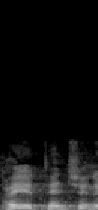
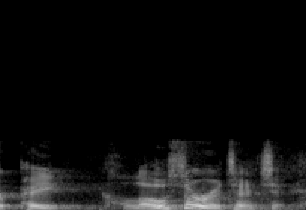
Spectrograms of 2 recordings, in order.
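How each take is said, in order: First: Said in the usual way. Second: Slow, with "closer" drawn out; stress on closer. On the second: Shown as a demonstration. Preacher explaining the Greek adverb, "closer" stretched for emphasis. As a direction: lean hard and long on "closer". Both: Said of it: "adverb adds the emphasis".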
